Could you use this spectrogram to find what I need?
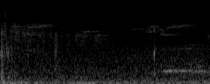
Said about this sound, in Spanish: Hoy escuchamos el viento, alguno que otro pajarito que lucha contra el inclemente viento, subido en las ramas de los árboles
